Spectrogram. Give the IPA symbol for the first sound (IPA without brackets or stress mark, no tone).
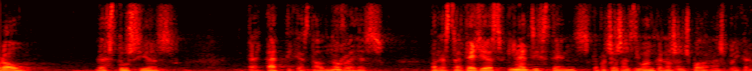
p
